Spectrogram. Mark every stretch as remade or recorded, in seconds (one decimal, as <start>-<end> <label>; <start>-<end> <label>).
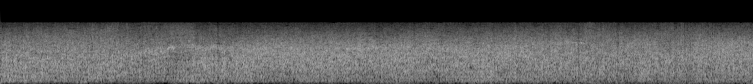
0.0-3.6 remade; 3.6-4.2 recorded; 4.2-6.8 remade; 6.8-7.5 recorded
